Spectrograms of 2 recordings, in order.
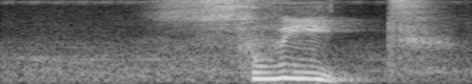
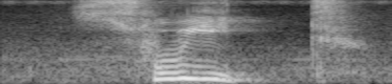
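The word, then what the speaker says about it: suite: rag she gave a nonchalant next word s-u-i-t-e sweet sweet a set of connected rooms in hotel sweet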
